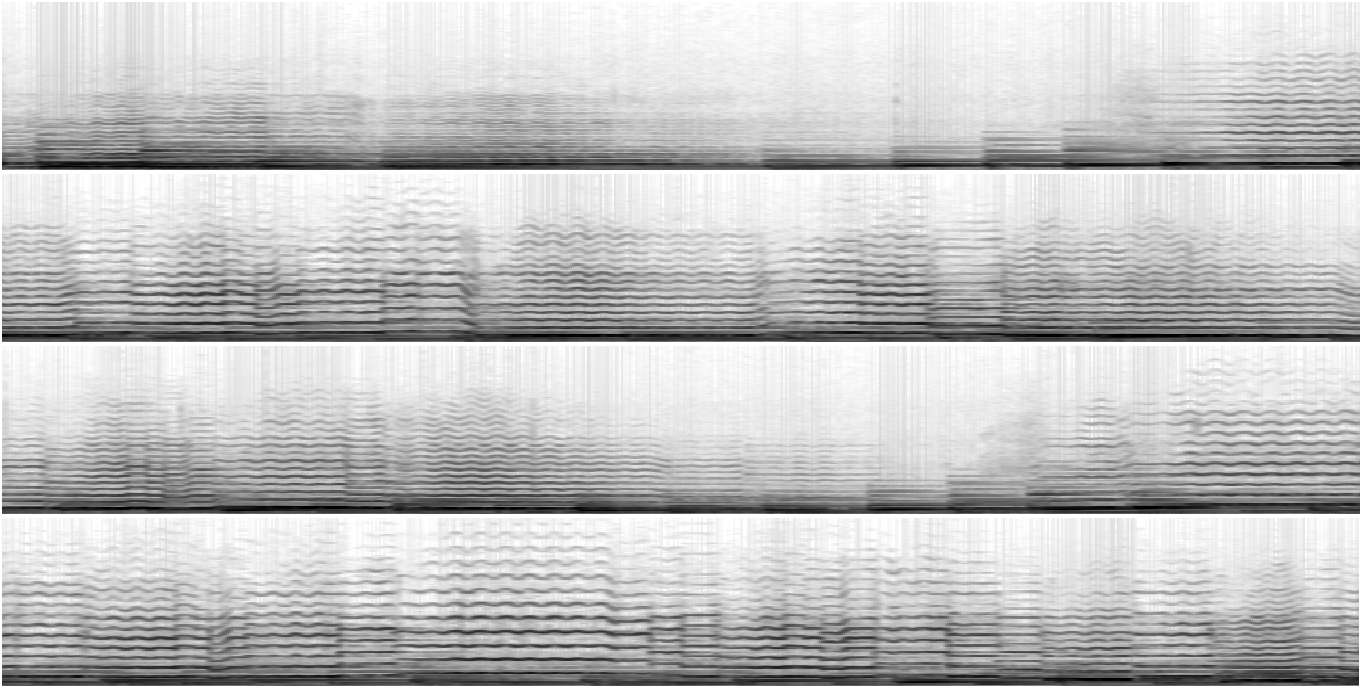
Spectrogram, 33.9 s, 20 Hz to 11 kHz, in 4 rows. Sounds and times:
Violin, fiddle: 0.0 - 33.9.

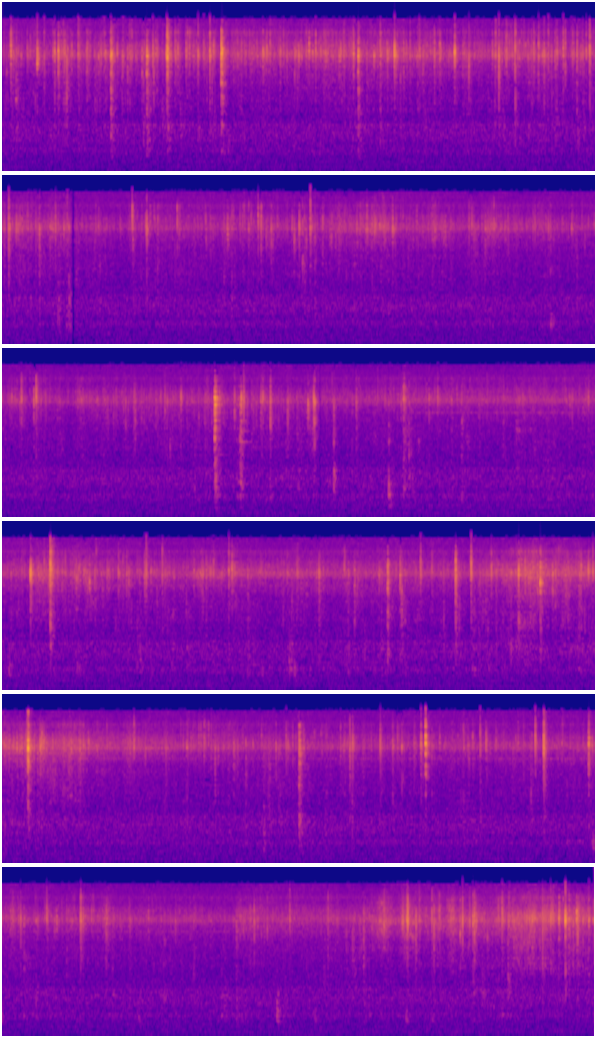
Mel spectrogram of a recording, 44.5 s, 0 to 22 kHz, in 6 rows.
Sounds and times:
Frying (food): 0.0 - 44.4
Sizzle: 0.0 - 44.4.

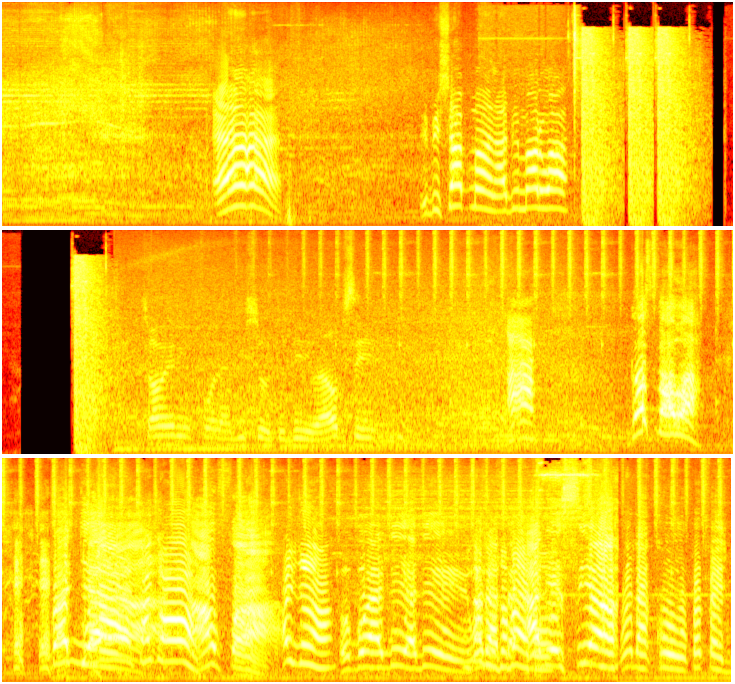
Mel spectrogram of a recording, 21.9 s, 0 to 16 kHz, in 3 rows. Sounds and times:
Gunshot, gunfire: 5.8 - 7.1, 8.0 - 8.4.

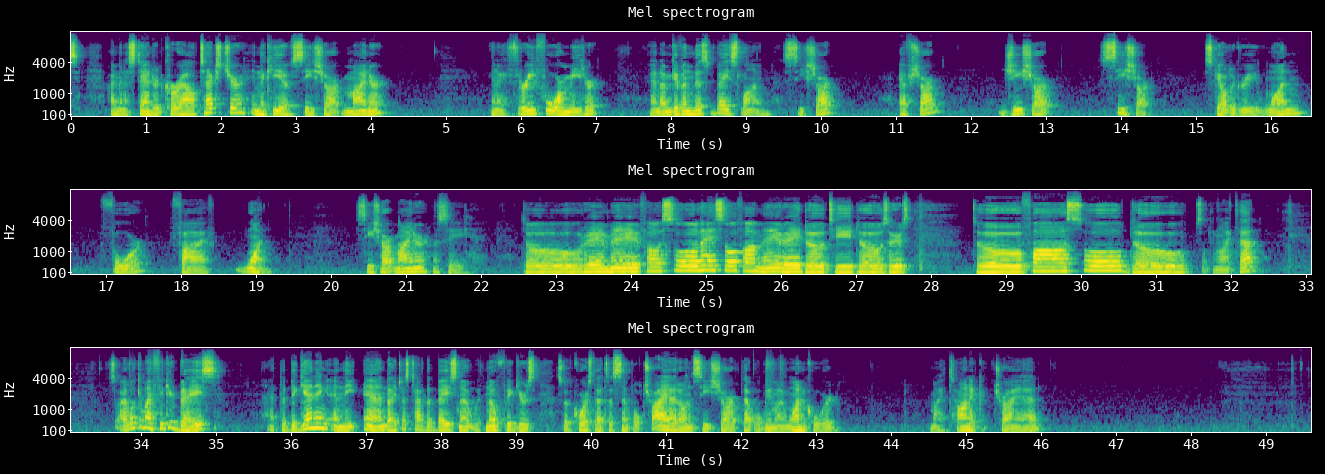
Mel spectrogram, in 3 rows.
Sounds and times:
Speech: 0.0 - 4.3, 5.6 - 10.3, 11.0 - 11.7, 12.4 - 14.5, 15.1 - 19.3, 20.4 - 21.9, 28.6 - 32.5, 33.6 - 43.4, 44.5 - 46.1.

